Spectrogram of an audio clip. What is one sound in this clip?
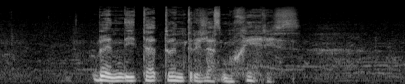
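A woman answers quietly, close by.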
